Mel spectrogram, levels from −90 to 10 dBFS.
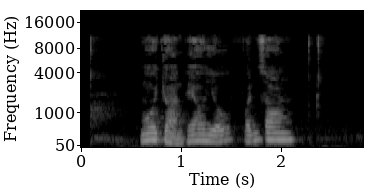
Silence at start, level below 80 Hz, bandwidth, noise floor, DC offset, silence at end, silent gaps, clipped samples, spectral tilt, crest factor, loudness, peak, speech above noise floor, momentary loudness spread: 0.1 s; -74 dBFS; 11.5 kHz; -69 dBFS; under 0.1%; 0.45 s; none; under 0.1%; -5.5 dB/octave; 16 dB; -44 LUFS; -30 dBFS; 25 dB; 14 LU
